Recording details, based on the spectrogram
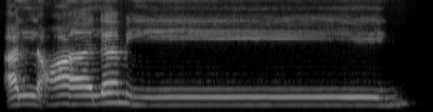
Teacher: العالمین، جب نون کی زبر پڑی ہم نے تو اس کو 2 حرکت ہی کھینچا. جب ہم نے وقف کیا نون پہ، ساکن کر دیا نون کو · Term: مد عارض وقفی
